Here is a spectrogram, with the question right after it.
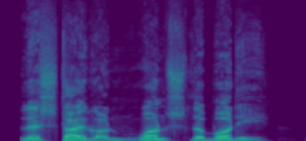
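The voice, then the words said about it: Growled uncultured barbarian accent. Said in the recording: “growled Ukteg, his uncultured barbarian accent”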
